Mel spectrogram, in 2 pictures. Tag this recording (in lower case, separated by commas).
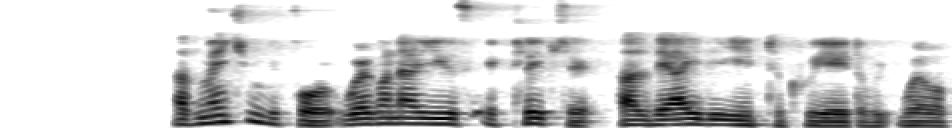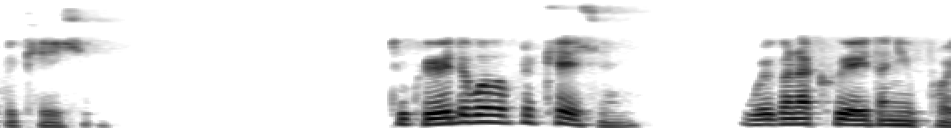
speech, inside a small room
